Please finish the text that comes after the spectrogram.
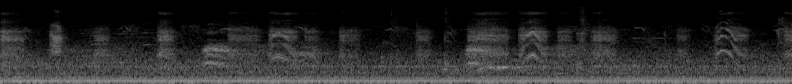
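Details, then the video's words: Hungry Jungle Babbler hatchlings, a pair out of their nest among dry bamboo leaves, call to a parent bringing food. Rough, grating bursts mix with quick rising-and-falling squeals at irregular intervals over a constant low drone. "Hungry and noisy Jungle Babbler hatchlings chirp for parent's attention"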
